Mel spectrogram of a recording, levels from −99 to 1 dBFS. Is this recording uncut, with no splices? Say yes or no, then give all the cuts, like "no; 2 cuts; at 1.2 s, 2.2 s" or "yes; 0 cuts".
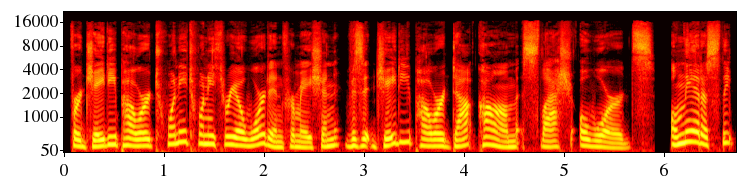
yes; 0 cuts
